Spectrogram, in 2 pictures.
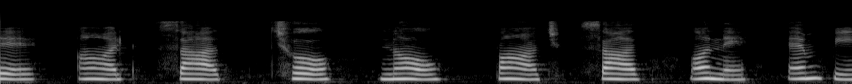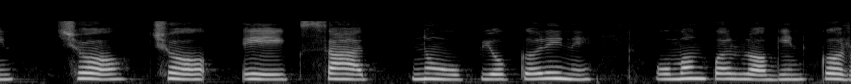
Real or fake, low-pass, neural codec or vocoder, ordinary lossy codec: fake; none; codec, 16 kHz, 4 kbps, X-Codec, WavLM features, trained on Multilingual LibriSpeech; none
